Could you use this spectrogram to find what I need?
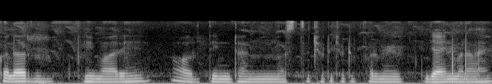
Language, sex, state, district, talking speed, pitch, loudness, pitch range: Chhattisgarhi, male, Chhattisgarh, Rajnandgaon, 180 wpm, 130 Hz, -20 LUFS, 125-135 Hz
